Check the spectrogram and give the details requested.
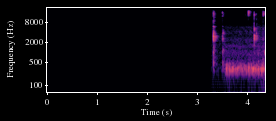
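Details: Silence for over three seconds, then faint clicks, a low hum and a sudden loud noise at the very end, with no animal voice.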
